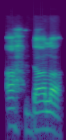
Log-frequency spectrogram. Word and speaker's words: amygdala: The left side of hippocampus, the flow is minus 4.1, and on the right side of amygdala, just listen the pronunciation, amygdala, a portion of brain which deals the shape.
